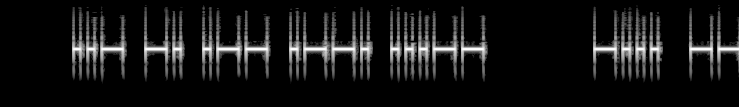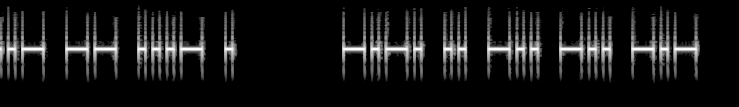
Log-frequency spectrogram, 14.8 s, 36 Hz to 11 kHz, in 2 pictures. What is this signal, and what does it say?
Morse code, heard as a keyed tone, about 17 wpm, 800 Hz. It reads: UNWP3 BQMVE CIDDK
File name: CW / DET / 1 6 1500C S A 16wpm 2635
